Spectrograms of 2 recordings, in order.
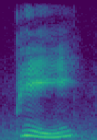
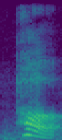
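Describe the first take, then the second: First: It is said as the full letter name. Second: It is said as a short bare consonant. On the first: "the first letter, that is P" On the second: "which should be pronounced as P"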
